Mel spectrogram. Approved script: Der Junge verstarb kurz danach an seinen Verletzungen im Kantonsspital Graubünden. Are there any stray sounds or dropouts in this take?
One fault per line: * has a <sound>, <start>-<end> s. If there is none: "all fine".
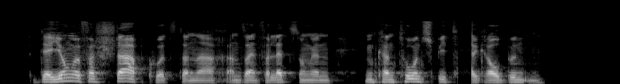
* has a dropout, 4.6-4.7 s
